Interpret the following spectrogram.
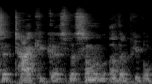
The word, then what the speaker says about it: Tychicus: And I pronounce it Tychicus, but some other people pronounce it differently.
